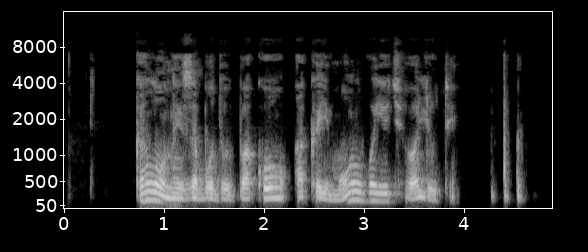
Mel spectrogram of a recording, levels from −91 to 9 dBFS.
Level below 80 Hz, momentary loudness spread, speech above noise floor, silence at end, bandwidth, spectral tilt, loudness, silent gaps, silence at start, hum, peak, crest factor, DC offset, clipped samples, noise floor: -58 dBFS; 15 LU; 36 dB; 0.3 s; 7.6 kHz; -6.5 dB/octave; -18 LUFS; none; 0.7 s; none; -2 dBFS; 16 dB; under 0.1%; under 0.1%; -53 dBFS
